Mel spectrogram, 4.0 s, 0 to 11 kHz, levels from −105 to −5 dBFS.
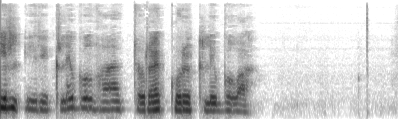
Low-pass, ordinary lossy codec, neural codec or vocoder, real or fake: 9.9 kHz; AAC, 32 kbps; codec, 24 kHz, 1.5 kbps, HILCodec; fake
